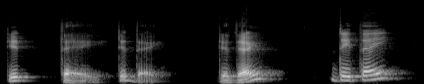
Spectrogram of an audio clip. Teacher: Link the sounds. The D at the end of did is a stop D. Link it to the next word.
